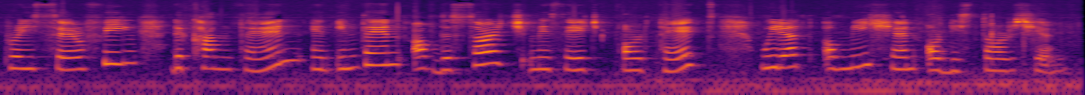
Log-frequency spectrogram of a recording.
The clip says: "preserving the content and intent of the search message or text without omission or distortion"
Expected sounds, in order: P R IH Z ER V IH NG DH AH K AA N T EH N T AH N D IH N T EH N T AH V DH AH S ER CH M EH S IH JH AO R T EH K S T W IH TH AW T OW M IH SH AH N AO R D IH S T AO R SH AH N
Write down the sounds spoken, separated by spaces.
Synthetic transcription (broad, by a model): P R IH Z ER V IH NG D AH K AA N T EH N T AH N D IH N T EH N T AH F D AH S ER CH M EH S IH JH AO R T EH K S W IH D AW T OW M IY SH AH N AO R D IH S T AO R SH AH N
